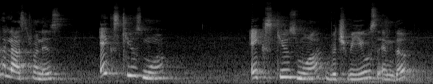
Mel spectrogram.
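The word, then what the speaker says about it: excuse-moi: This is excuse ma excuse mua and this is excuse mua excuse mua excuse mua formal and excuse moa informal right let's just revise it once again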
